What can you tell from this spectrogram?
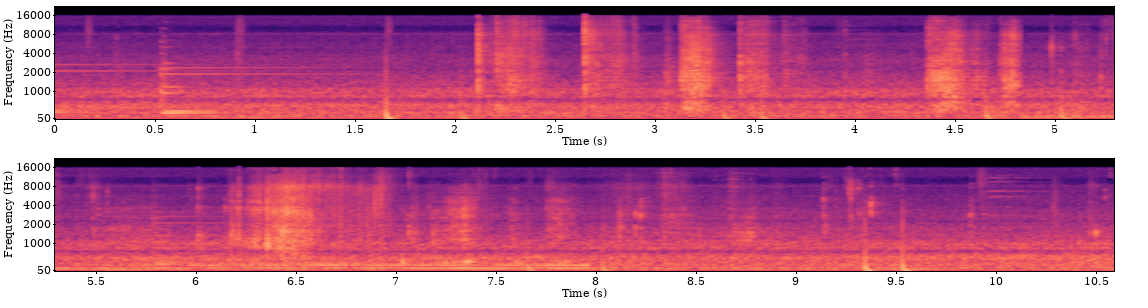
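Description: Crisp toast being bitten and chewed: several separate crunches.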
